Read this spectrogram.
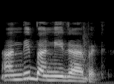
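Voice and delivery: plain reading voice

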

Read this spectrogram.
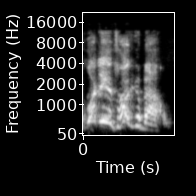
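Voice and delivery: high, incredulous mock Chinese accent. Shopkeeper disbelieving a customer who cannot pay, high Chinese accent. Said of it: "doing my Chinese accent last week".

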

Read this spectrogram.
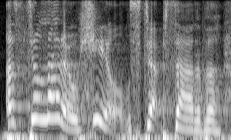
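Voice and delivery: high-pitched, slow, theatrical narration; mock a professional reader hamming up the story; overacting audiobook reader. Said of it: "the reader annoyed the shit".

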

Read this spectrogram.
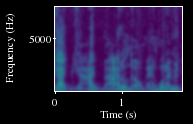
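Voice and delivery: low, soft, guilty mumble; mumbled like caught out but not caring; sheepish mumble. Retold or imitated. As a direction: shrug it off under your breath. Sheepish reply to bartender.

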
